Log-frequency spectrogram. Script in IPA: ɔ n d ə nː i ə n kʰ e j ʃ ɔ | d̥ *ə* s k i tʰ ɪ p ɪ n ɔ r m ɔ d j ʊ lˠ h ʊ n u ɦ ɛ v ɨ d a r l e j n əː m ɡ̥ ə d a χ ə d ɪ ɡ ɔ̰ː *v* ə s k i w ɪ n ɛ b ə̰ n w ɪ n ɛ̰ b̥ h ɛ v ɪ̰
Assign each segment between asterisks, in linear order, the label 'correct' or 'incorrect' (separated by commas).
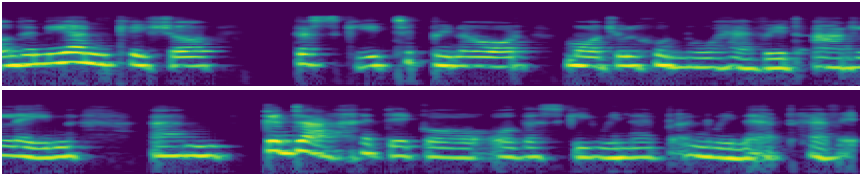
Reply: correct, incorrect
